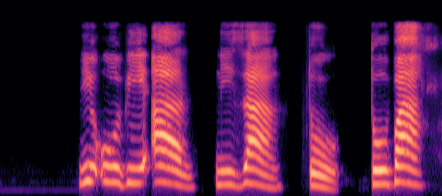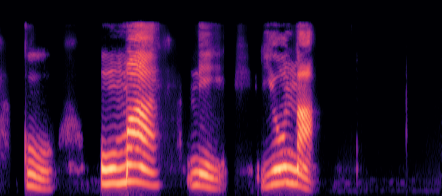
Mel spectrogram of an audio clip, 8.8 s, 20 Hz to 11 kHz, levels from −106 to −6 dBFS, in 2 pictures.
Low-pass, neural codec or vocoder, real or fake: 7.2 kHz; codec, 16 kHz, 4 kbps, X-Codec, HuBERT features, trained on balanced general audio; fake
